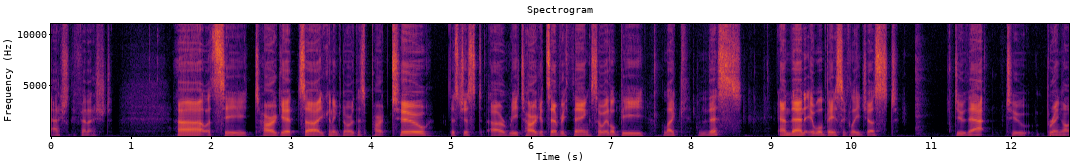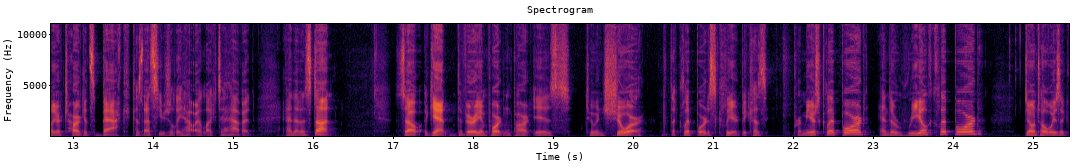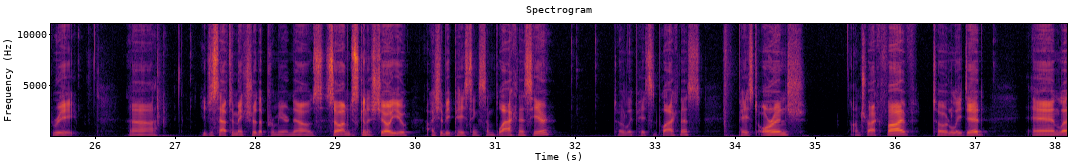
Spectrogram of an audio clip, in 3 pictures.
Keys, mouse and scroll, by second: 7.9 shift+9, 8.8 shift+5, 10.7 shift+9, 14.0 ctrl+F6, 26.9 c, 28.0 f, 30.4 r, 32.4 f, 34.0 f.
